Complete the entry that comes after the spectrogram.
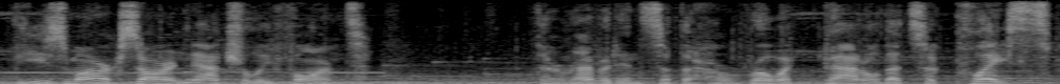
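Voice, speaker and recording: An actor playing a pompous, theatrical would-be novelist in a video game, with florid, melodramatic delivery. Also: male voice, fairly high pitch, expressive, moderate pace, lightly acted. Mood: grandiose. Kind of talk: video game character dialogue. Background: game music.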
